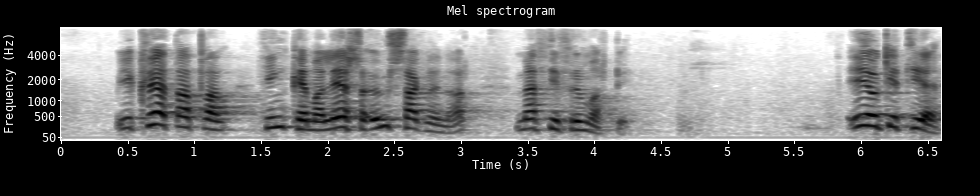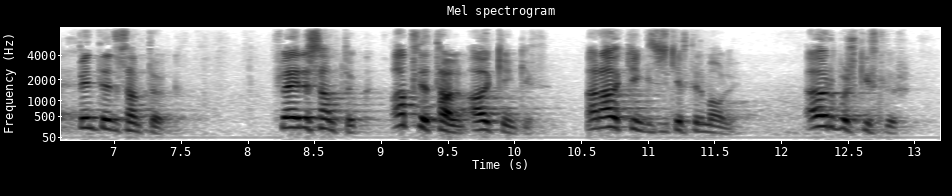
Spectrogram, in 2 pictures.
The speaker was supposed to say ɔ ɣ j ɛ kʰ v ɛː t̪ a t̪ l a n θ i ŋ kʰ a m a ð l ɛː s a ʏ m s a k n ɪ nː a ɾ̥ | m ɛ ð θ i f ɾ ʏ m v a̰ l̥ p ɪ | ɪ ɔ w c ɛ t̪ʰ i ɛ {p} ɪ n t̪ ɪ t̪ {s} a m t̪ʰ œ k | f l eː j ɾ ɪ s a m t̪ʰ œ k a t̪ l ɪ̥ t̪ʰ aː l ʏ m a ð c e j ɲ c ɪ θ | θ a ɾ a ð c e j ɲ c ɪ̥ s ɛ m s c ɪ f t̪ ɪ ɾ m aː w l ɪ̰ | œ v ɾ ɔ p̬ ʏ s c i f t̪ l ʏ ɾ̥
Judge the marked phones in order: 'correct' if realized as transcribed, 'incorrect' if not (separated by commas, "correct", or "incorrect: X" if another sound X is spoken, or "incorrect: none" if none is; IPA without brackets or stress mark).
correct, correct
